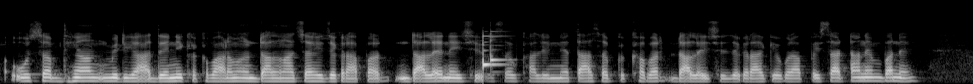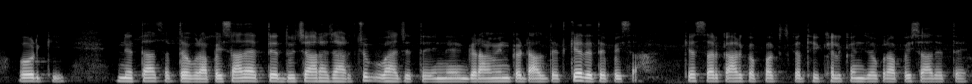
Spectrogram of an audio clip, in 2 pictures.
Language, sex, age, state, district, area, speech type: Maithili, male, 18-30, Bihar, Purnia, rural, spontaneous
